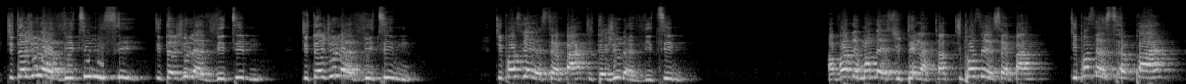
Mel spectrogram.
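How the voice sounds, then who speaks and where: A woman's voice: sits high, expressive, moderate pace, reverberant. A woman on a talk show confronting her husband, repeating her accusations insistently.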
